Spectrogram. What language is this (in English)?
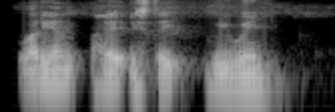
Somali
